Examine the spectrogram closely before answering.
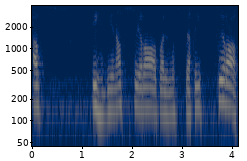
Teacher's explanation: عند الصاد تجده يضم ويزم شفتيه إلى الأمام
